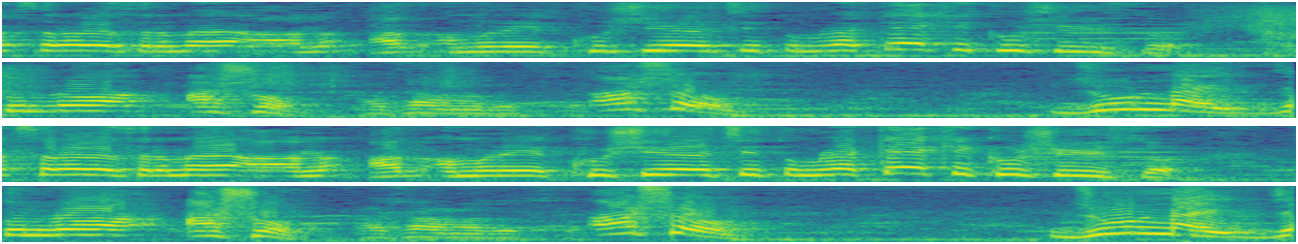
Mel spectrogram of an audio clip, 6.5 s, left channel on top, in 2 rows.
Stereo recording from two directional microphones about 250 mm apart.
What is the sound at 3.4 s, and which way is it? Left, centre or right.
Speech, right.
